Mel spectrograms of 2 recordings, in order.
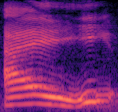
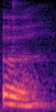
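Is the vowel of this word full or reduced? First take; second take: full; reduced. First: The word is said with a full vowel. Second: The word is said with a reduced vowel. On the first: "we say a in the stressed form" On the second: "uh is the unstressed form"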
